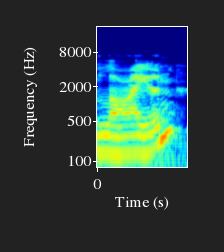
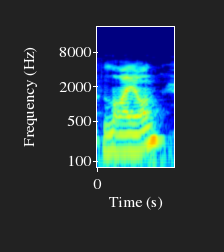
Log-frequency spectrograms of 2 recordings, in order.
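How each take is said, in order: First: Said in the usual way. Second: "lion" with a full O, li-ON; every letter sounded in "lion", rising at the end; spelling pronunciation. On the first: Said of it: "the O is making the uh sound". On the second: Shown as a demonstration. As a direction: say "lion" as spelt, ending in a clear "on". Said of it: "you can hear all the letters and all the sounds".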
